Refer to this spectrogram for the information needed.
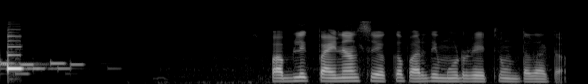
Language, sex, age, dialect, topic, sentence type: Telugu, male, 51-55, Telangana, banking, statement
